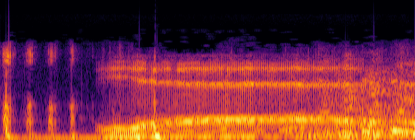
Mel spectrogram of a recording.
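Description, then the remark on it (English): A goat in a temporary goat pen lets out a single loud, quavering bleat, starting with a few quick stuttering pulses and then stretching into a long, wavering cry that lasts about two seconds. “There we are, Leroy. And there you are, Mr. Goat.”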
